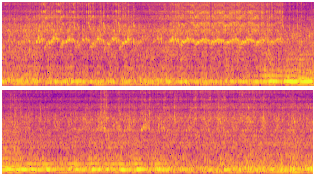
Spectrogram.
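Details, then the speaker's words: Worn carbide insert squeals: a high steady squeal with a wavering tone over the spindle hum instead of chip cutting. The insert has no cutting edge left on one side and won't cut. "Yeah, just gone. There is no more cutting edge on that one side. Alright. And it won't cut."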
